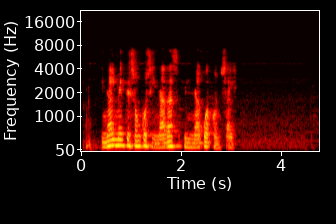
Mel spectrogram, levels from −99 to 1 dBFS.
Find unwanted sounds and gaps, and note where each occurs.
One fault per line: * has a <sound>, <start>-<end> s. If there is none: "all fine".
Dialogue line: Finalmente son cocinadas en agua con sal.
all fine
